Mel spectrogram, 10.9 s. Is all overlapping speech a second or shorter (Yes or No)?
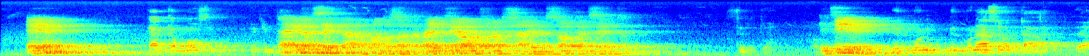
Yes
